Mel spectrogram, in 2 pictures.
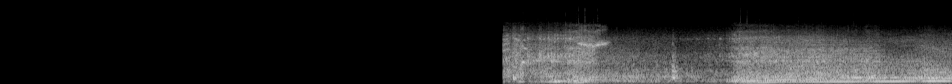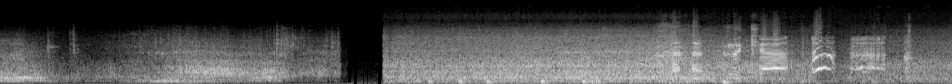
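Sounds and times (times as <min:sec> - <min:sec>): car engine accelerating: 0:05.0 - 0:12.2, 0:13.4 - 0:19.0.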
